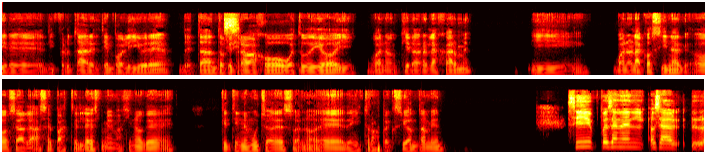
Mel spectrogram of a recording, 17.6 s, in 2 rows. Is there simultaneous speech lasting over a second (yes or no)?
no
